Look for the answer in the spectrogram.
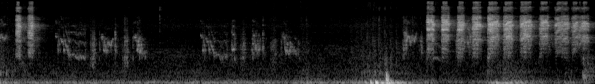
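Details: Pet budgerigars, a group of five, chirping: scattered short high chirps, then a rapid run of sharp, bright chirps repeated about three times a second, with a low thump midway.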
